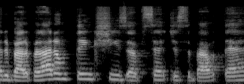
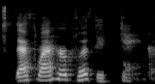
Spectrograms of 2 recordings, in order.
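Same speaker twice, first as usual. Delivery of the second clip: ordinary talk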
